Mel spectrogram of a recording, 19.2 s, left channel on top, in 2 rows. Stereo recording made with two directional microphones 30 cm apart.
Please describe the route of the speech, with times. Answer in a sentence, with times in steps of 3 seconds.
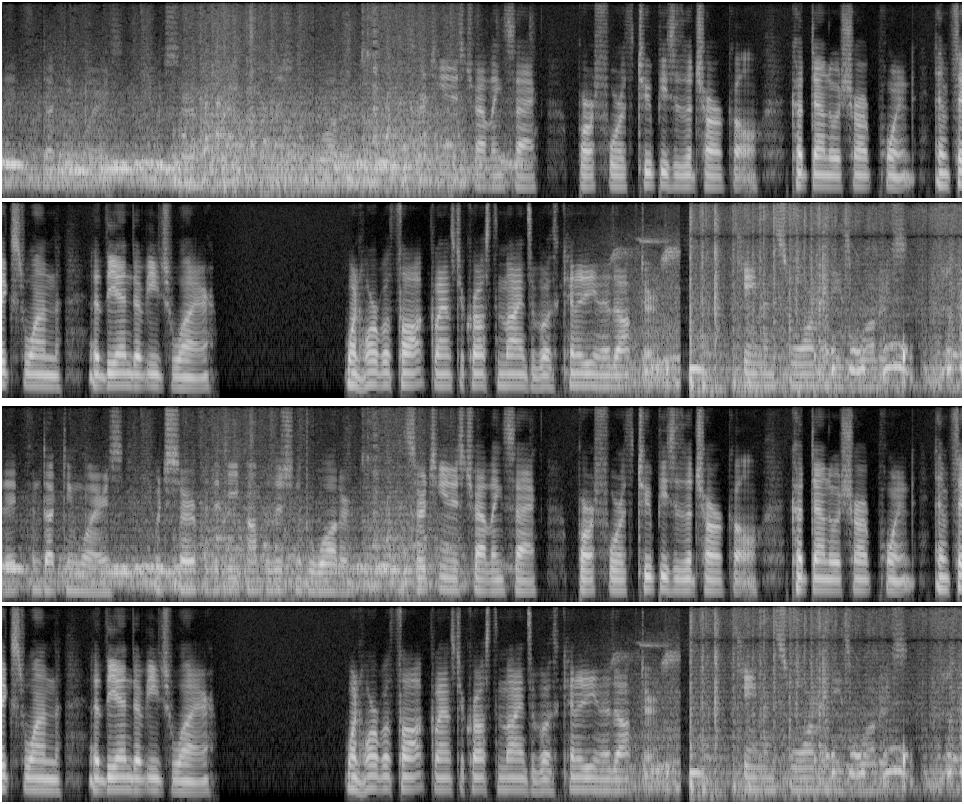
You can hear the speech on the right from 0 s, in the centre from 9 s and on the left from 12 s.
